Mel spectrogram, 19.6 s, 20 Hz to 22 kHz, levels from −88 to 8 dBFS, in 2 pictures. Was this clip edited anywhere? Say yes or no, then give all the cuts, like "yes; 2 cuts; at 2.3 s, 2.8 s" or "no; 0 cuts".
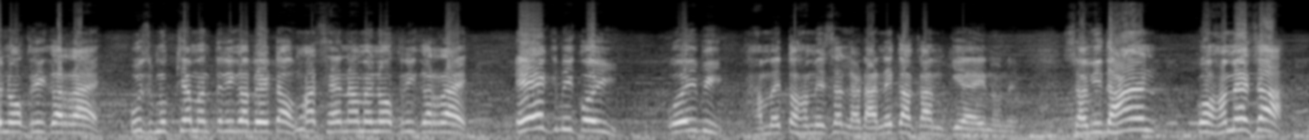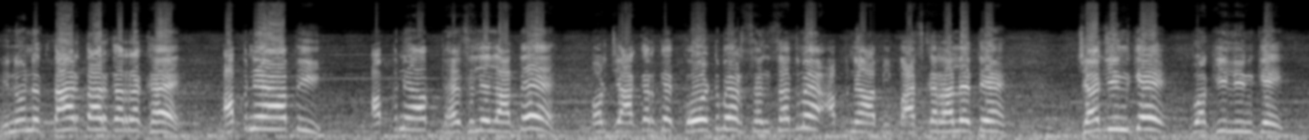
no; 0 cuts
